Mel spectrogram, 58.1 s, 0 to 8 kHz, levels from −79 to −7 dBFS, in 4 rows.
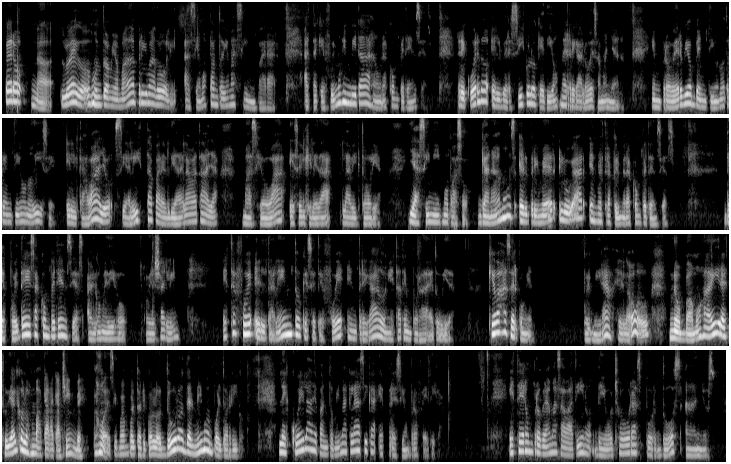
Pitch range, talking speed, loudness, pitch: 125-180 Hz, 140 wpm, -25 LUFS, 145 Hz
